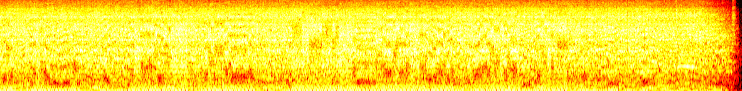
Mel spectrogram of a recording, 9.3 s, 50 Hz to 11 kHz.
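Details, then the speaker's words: ZT200 mower after a used hydrostatic pump was fitted and refilled with Rotella T 15W-40, run forward and back to purge air: steady low engine drone, smooth drive hum, no whine, knock or grinding. Normal hydrostatic drive. "good yeah no funny noises uh you could hear it when it kind of got the air out"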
